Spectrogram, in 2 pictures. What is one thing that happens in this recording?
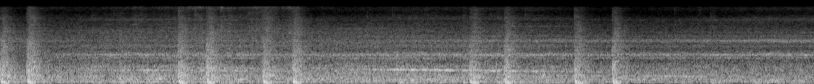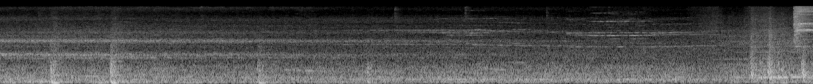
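Train brakes squeal as an electric commuter train slows.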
